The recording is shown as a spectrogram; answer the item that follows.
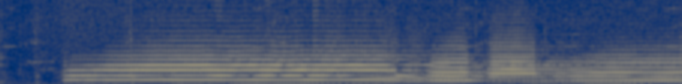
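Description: Trumpet playing one long held note that starts a moment in and steps down slightly in pitch about one and a half seconds in.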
